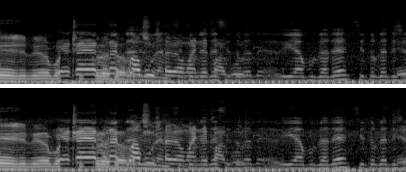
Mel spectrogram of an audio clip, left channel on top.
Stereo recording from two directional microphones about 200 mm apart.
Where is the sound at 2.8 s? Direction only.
45° right (ahead or behind).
